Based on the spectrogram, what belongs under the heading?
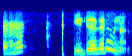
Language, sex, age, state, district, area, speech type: Telugu, male, 18-30, Telangana, Peddapalli, rural, conversation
